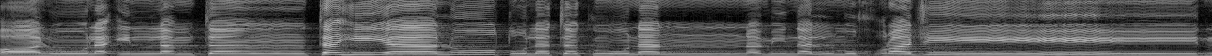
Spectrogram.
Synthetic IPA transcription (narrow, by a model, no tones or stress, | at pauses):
qɑːluːlɪʔɪnlamt̪ant̪aɦɪjaːluːt̪ˤlat̪akuːnanːamɪnalmʊxɾˤɑd͡ʒiː | n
